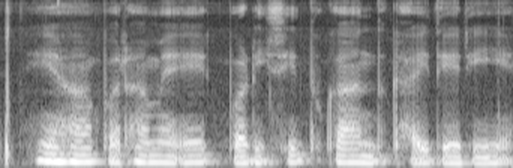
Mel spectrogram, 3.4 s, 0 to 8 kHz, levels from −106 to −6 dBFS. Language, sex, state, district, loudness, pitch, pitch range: Hindi, male, Himachal Pradesh, Shimla, -14 LUFS, 120 Hz, 110-125 Hz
